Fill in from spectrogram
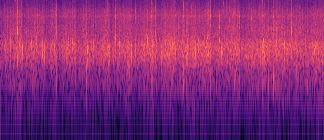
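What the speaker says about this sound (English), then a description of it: "Please give them another round of applause." A crowd at a medical school white coat ceremony applauds steadily, dense clapping that stays loud and even throughout.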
